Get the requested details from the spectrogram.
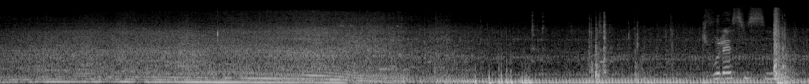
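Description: A car engine hums steadily, its pitch sliding down as the vehicle slows, then settling into a low idle with a few sharp clicks and knocks near the end.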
